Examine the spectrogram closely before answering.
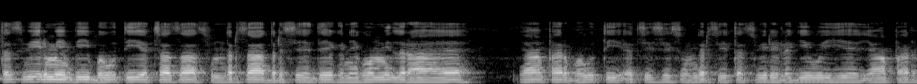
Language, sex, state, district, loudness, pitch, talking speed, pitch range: Hindi, male, Rajasthan, Bikaner, -18 LUFS, 105 Hz, 195 wpm, 105-110 Hz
